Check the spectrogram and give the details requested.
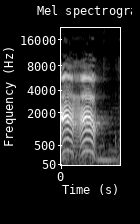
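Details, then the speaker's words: Newborn girl: two brief, whiny 'wah' cries, each rising then falling in pitch, then quiet. Sleepy cry. "eyes, the eyebrows are red, yawning, closing the eyes, trying to sleep, unable to get themselves to sleep, because again, babies can't put themselves to sleep."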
